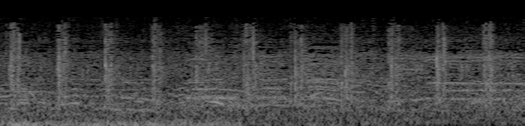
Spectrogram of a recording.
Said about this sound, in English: You can hear the faithful from both sides gleefully cheering on their respective team.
